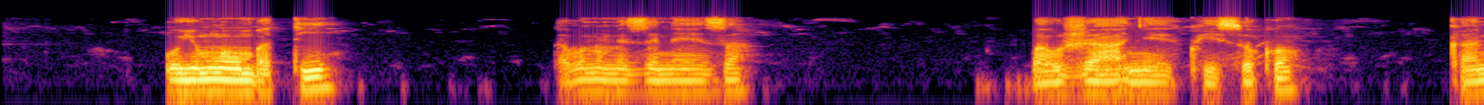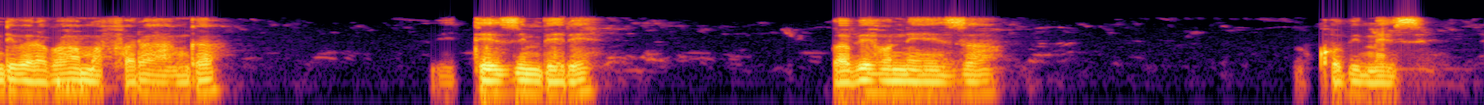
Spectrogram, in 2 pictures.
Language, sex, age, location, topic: Kinyarwanda, male, 36-49, Musanze, agriculture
